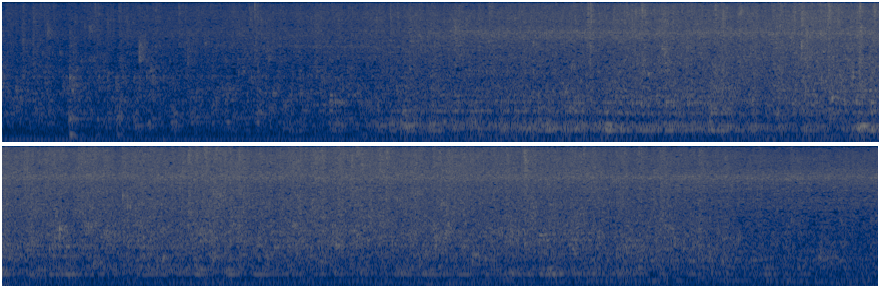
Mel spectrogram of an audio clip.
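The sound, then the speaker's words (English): A home toilet flushing: a steady rushing gush of water with gurgling, swelling slightly in the middle and running for about thirteen seconds with no talk. “This is the sound of our toilet flushing.”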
